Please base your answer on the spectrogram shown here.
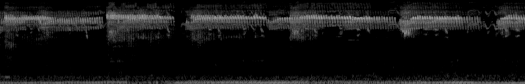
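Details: Cuckoo in the nest gaining food advantages: sustained, high, hissing calls in pulses of about a second, over a steady low hum.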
